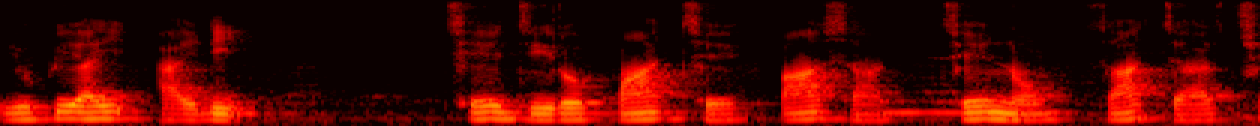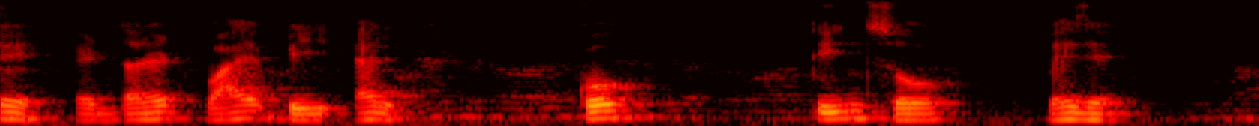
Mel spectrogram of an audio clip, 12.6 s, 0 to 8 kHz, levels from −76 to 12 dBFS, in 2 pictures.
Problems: constant background noise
